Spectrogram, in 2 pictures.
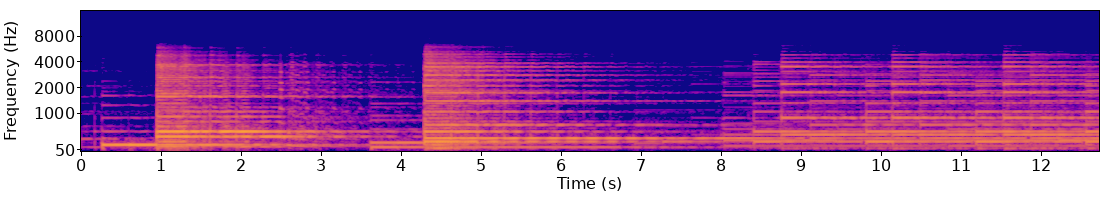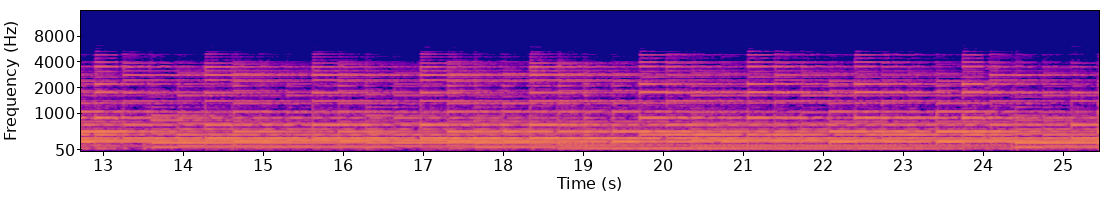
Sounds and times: Music: 0.0 - 25.4.

